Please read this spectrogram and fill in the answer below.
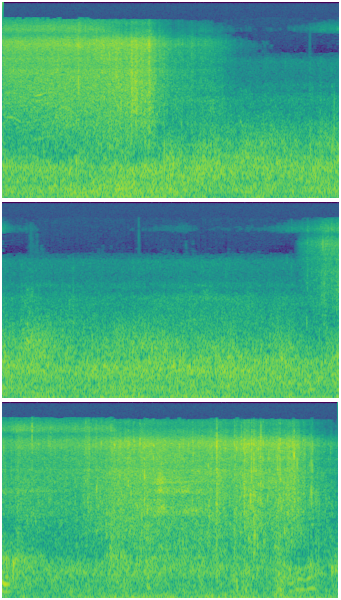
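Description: Ocean surf washing around a camera held at water level, under a steady low rumble. A high foamy hiss comes twice, once in the first second or two and again from about six and a half seconds in.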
